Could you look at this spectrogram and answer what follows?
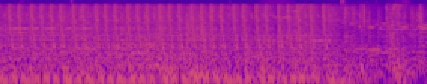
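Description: Rapid sustained automatic gunfire from the Project Embra MK II gun in a video game, a dense continuous stream of shots with no pauses, loud and alone.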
